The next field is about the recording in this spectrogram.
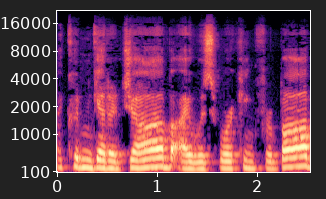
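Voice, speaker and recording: On a very clean recording with a silent background, a woman with a New York accent speaks in a dark, mellow tone. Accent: New York American. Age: 60s. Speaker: English tutor. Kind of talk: casual chat. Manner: slow.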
